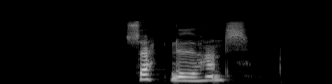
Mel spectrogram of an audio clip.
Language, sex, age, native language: Icelandic, female, 50-59, Icelandic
